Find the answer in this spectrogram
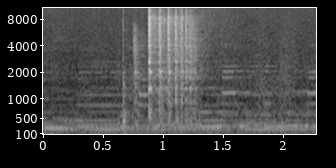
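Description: A small hard object dropping and rattling to rest in a quick run of sharp clicks about a second in, over steady background music.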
